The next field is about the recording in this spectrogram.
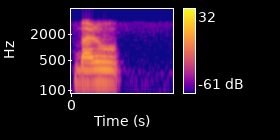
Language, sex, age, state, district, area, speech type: Assamese, male, 18-30, Assam, Sonitpur, rural, conversation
